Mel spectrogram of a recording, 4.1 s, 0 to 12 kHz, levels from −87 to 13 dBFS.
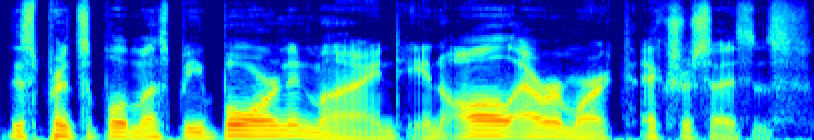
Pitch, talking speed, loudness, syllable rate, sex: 100 Hz, 175 wpm, -17 LUFS, 5.0 syllables/s, male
